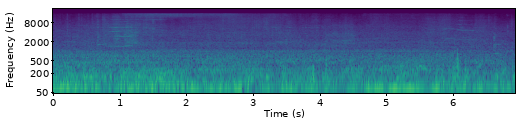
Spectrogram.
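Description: Freight train of high-sided gondola cars rolling past, a steady low rumble of steel wheels on rail with brief faint wheel squeals about a second in and again near four seconds.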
